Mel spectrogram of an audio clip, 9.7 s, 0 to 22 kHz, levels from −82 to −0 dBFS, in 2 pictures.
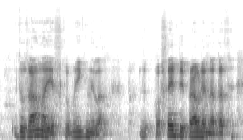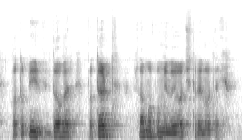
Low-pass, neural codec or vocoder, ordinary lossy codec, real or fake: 19.8 kHz; none; none; real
